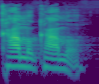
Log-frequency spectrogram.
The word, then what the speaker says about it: camu camu: in Brazil, your native country, which is called camu camu. Am I pronouncing that right?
